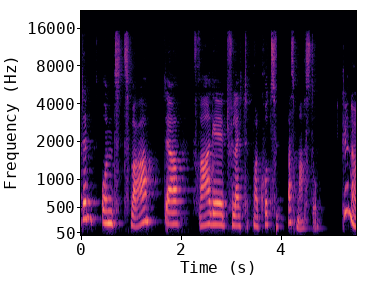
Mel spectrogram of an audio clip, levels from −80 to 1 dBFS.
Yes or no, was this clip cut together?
yes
